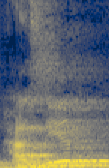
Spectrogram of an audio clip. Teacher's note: rohnya di situ sebelumnya adalah kasroh, maka rohnya tipis. Hasir, tidak perlu mencucu.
